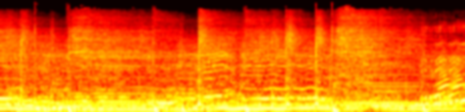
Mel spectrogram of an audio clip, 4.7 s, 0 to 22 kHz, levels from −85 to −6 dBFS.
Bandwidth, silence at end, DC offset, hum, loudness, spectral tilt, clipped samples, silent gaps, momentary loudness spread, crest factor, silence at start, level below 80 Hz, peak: 18 kHz; 0 s; under 0.1%; none; -16 LUFS; -5 dB/octave; under 0.1%; none; 2 LU; 12 dB; 0 s; -22 dBFS; -2 dBFS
